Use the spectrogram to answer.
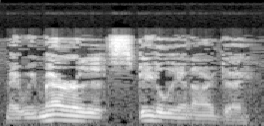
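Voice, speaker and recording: A man delivering a scripted religious teaching as a rabbi, in a measured, emphatic way with rhetorical questions. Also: sits low, lively intonation, darkish tone, husky. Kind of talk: scripted sermon read for a radio show. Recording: dull, lo-fi audio.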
